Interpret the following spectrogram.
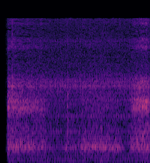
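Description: Faint steady background hiss with no distinct event.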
